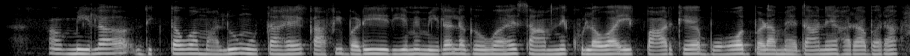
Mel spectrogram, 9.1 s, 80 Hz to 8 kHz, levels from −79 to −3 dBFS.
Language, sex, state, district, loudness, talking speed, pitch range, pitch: Hindi, female, Uttarakhand, Tehri Garhwal, -29 LUFS, 180 wpm, 210-225 Hz, 215 Hz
